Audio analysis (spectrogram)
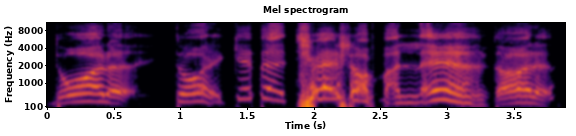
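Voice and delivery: high, soft, slow father with a cane; reedy, drawn-out old-timer voice; Walter Brennan. Acted. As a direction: stretch it out like an old farmer. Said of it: "him just going with a cane".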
